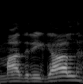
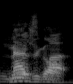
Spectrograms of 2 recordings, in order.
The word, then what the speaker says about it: Madrigal: Madrial. Madrial. Madrial. I can't even pronounce that One more time. Magical.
